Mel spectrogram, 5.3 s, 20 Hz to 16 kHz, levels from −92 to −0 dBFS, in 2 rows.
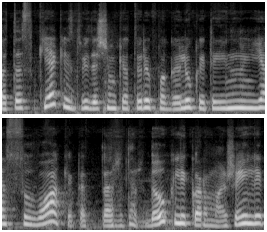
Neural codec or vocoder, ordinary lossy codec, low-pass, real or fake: codec, 44.1 kHz, 7.8 kbps, Pupu-Codec; Opus, 24 kbps; 14.4 kHz; fake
